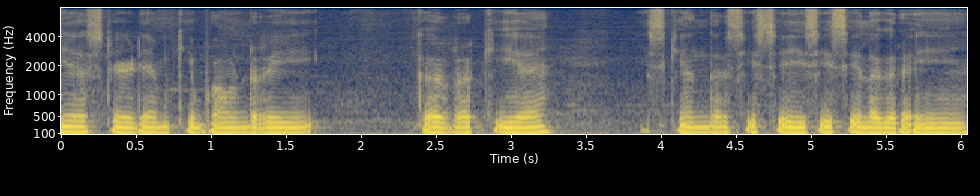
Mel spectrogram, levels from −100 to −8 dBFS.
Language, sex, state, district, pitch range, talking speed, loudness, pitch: Hindi, male, Goa, North and South Goa, 115-120 Hz, 150 wpm, -16 LUFS, 120 Hz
